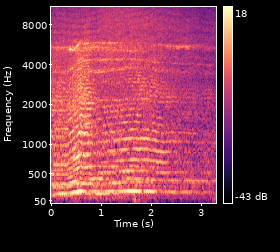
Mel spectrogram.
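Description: DJI F550 hexacopter drone with E305 motors hovering in wind, a steady buzzing whine of rotors with harmonic bands, holding fairly constant and easing slightly as throttle drops; close and continuous, no talk.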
